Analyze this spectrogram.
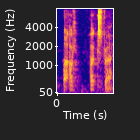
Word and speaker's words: Hoekstra: The Honorable Peter Hoekstra. Is that the right pronunciation? I didn't know whether it was within my purview to correct that or not. It's sure. Mr. Hoekstra. Hoekstra.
